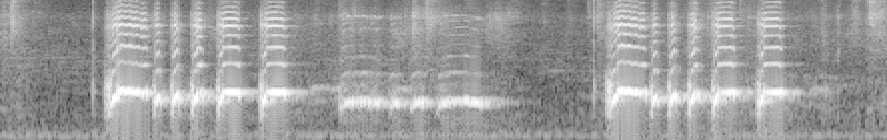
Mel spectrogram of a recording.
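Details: Local zebra dove, singing actively with a big, loud, punchy voice and a sharp 'KUNG' ending. Two cooing phrases of quick, stuttering pulsed notes, the first trailing into a softer, wavering coo. A low steady hum lies beneath.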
